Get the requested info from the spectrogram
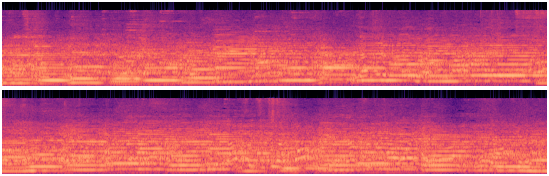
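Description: A small string ensemble, a cello with violins, playing a piece together: a moving line of short, separate notes over a steady lower part.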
